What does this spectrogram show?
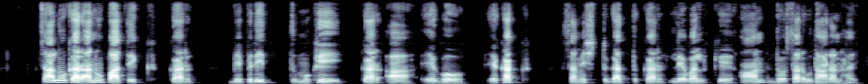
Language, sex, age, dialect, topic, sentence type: Magahi, male, 18-24, Western, banking, statement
